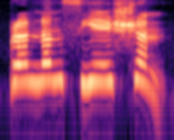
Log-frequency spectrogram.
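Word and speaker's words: pronunciation: यहां पर है पी आर ओ प्र इसको प्रो नहीं पढ़ना है। प्र एन यू एन इसको नन पढ़ना है। ठीक है? फिर है सी आई इसको सी ए सी ए और शन प्रोनंसिएशन प्रोनशन यहां पर ध्यान रखें सी आई साथ में है।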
